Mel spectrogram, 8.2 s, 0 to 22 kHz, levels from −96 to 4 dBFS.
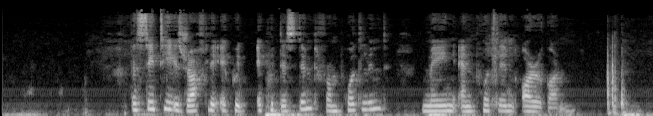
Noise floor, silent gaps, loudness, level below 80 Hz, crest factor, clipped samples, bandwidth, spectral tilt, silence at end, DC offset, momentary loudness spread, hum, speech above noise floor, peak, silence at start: -49 dBFS; none; -21 LUFS; -28 dBFS; 16 dB; under 0.1%; 15.5 kHz; -5 dB/octave; 0 s; under 0.1%; 16 LU; none; 30 dB; -4 dBFS; 0.05 s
